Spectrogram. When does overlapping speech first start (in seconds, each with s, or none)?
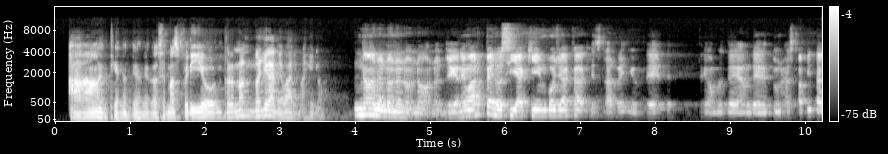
none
